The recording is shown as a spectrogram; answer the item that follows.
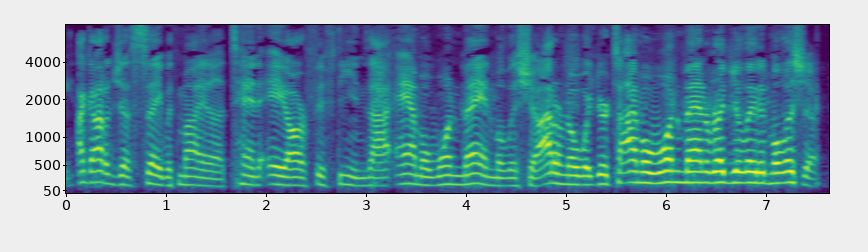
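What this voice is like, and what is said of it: Bad fake Southern accent. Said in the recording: “To have a southern accent there. It was really bad. It was really bad.”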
